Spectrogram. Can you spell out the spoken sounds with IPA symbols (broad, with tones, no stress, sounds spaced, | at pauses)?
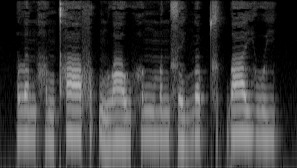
l ɐ˨ n h ɐ˨˩ ŋ kʰ aː˧ f ɐ˧ k̚ ɵ˨˩ n w aː˨ w h ʊ˧ ŋ m ɐ˨ n s e˨˩ j ŋ œː˧ p̚ t͡s ʊ˨ k̚ w aː˥ j uː˧ j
